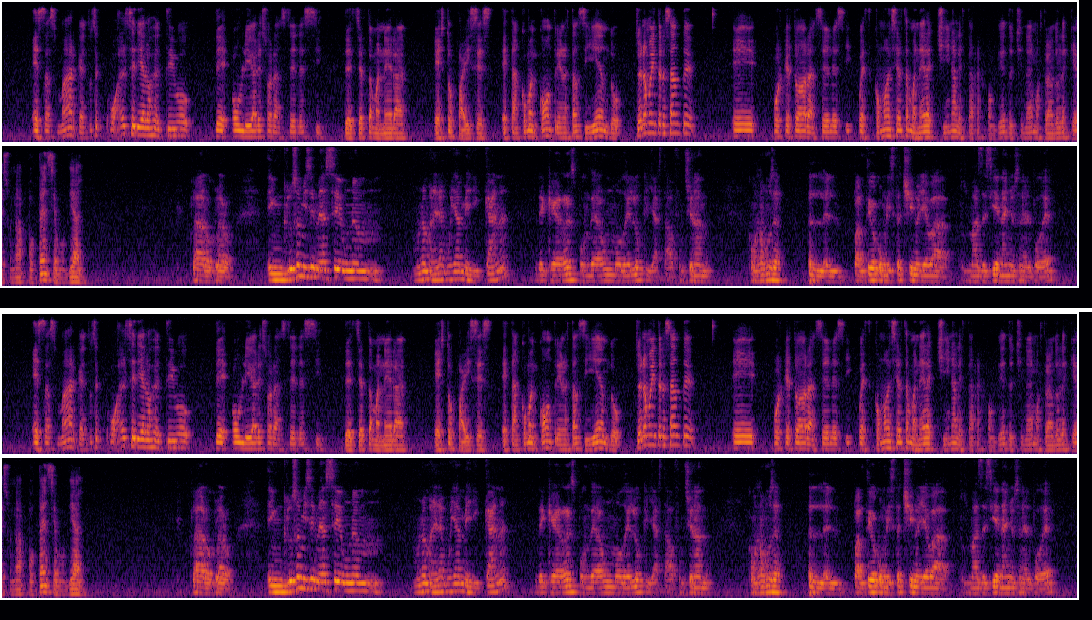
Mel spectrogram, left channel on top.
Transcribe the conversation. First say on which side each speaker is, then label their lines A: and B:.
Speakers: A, on the left (about 60°); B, on the right (about 80°).
A: esas marcas. Entonces, ¿cuál sería el objetivo de obligar esos aranceles si de cierta manera estos países están como en contra y no están siguiendo? Suena muy interesante eh, porque estos aranceles y pues cómo de cierta manera China le está respondiendo, China demostrándoles que es una potencia mundial.
B: Claro, claro. E incluso a mí se me hace una, m- una manera muy americana de querer responder a un modelo que ya estaba funcionando. Como estamos el Partido Comunista Chino lleva pues, más de 100 años en el poder.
